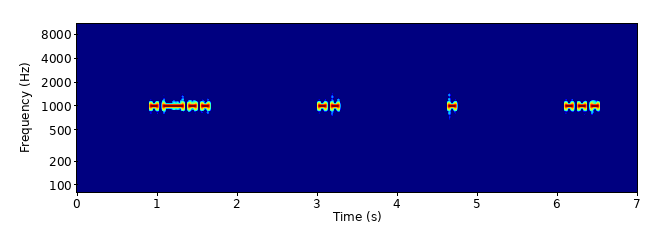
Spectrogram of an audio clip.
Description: Morse code, heard as a keyed tone, about 15 wpm, spaced as for 5 wpm, 1000 Hz. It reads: LIES
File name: qotdfiles / 5wpm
